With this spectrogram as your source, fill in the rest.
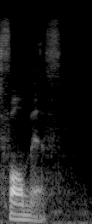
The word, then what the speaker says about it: Falmouth: Muth, or is it Muth? I would say Muth. Okay, Daniel's saying it's Falmouth. Falmith.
